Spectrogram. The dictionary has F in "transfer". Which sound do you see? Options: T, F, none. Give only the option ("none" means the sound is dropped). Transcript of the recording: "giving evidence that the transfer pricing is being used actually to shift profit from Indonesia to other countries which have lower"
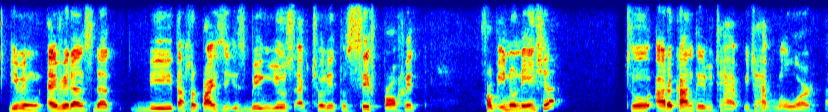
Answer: none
